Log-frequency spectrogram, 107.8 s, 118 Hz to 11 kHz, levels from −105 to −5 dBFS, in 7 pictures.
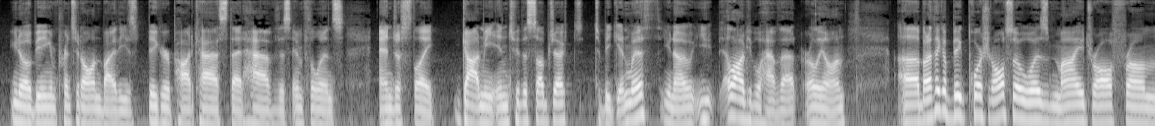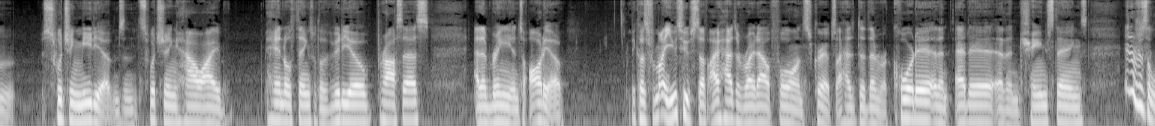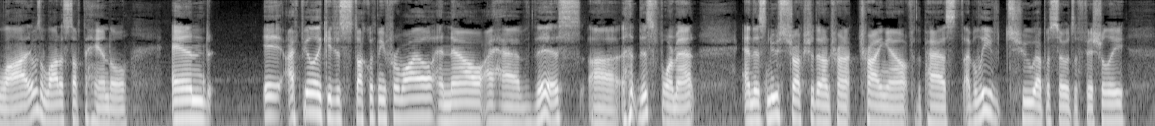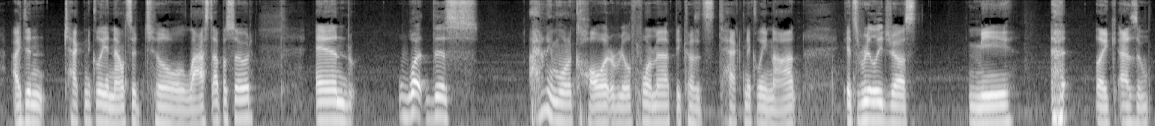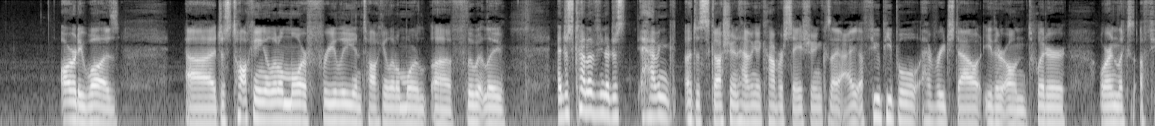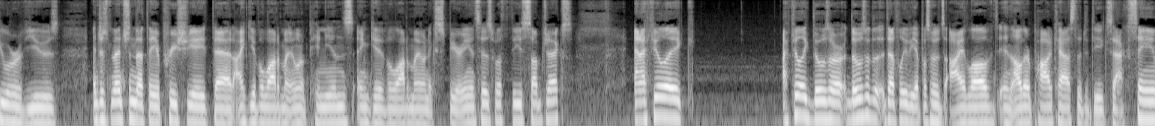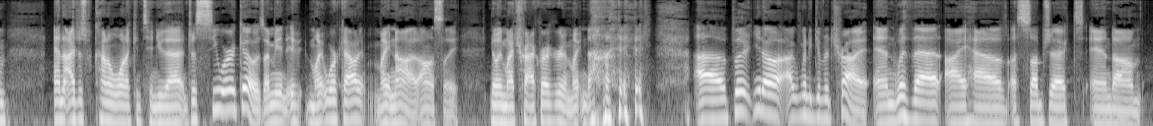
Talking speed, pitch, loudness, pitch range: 180 wpm, 120 Hz, -18 LUFS, 110-135 Hz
